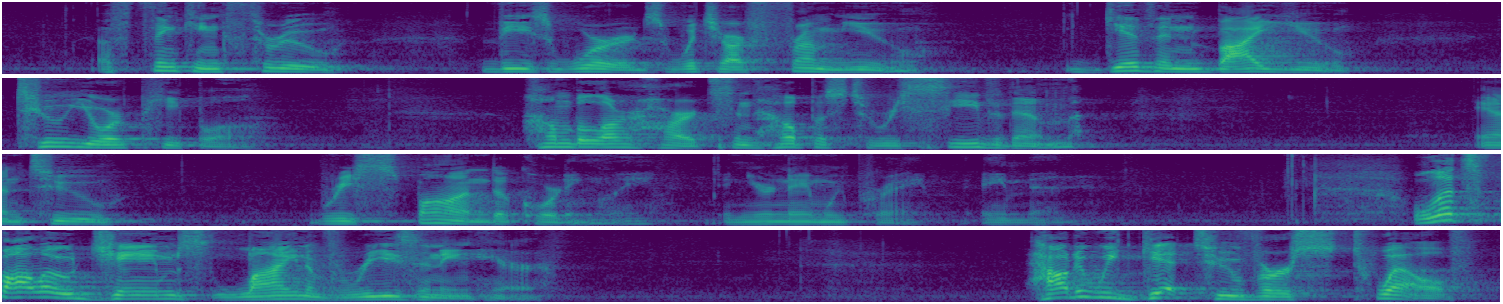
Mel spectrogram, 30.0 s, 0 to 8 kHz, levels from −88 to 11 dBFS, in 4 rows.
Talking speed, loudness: 100 wpm, -25 LUFS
